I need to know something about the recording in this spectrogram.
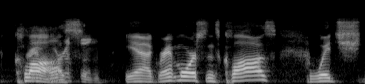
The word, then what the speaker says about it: Klaus: Mark Radulich and I talked about Klaus, but I think that's pronounced Claus.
